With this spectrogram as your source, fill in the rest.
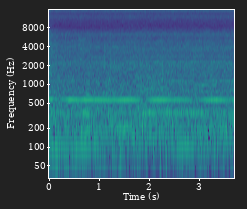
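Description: A wheeled vacuum cleaner runs steadily with a constant loud whine and a high tonal hum, no pauses.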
